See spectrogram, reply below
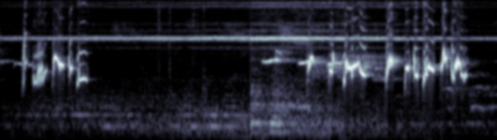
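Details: Red-whiskered bulbul singing in the morning for competition training: short sets of liquid, slurred whistled notes, then a longer run of bubbling warbles after a brief murmur of background noise.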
